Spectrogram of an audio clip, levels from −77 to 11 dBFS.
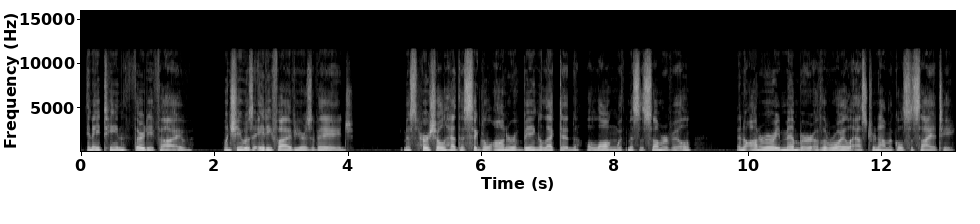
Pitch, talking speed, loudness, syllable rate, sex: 115 Hz, 150 wpm, -18 LUFS, 5.1 syllables/s, male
